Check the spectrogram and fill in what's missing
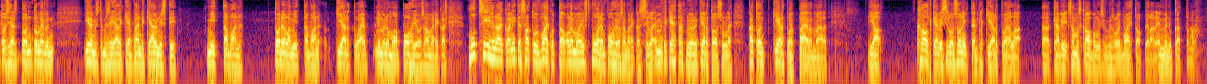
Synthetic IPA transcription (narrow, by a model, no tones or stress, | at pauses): t̪osiɑst̪ont̪olleʋynilmist̪ymisejælkeːmpændikæynist̪i | mit̪ːɑʋɑn | t̪odelːɑmit̪ːɑʋɑnkiɑrt̪uenimenomɑːpohjoisɑmeɾikɑsmut̪siːhenɑikɑːnit̪ːesɑt̪uiʋʋɑikut̪ːɑːʔo̰lemɑːjust̪ʋuoɾempohjoisɑmeɾikɑssilːo̰ʔḛmːæt̪ekeht̪ɑuksmionːykiert̪oːsulːekɑt̪oiŋkiɑrt̪ueppæiʋæmæːɾæt̪ | jɑ | kʰɑlt̪kæʋisilːonsonikt̪emplekiɛrt̪uelːɑ | kæʋisɑmɑskɑupuŋːismisoliʋɑiht̪oːpːilɑ̰nḛmmenːykkɑt̪ːomɑ̰ː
